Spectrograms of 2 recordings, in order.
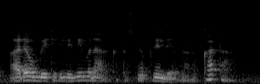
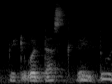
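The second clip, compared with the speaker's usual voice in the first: ordinary talk, nothing marked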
